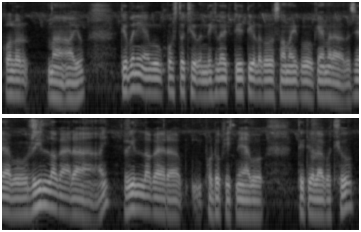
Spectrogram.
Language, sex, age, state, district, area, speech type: Nepali, male, 30-45, West Bengal, Kalimpong, rural, spontaneous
